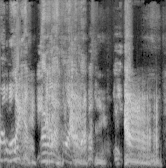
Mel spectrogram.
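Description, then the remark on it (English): A person vocalizes a snarling, angry wolf-like growl, loud, in several rough, throaty bursts over a few seconds, with short breaks between them and a final forceful snarl. “Yeah, the wolf sounds angry. He's pissed.”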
